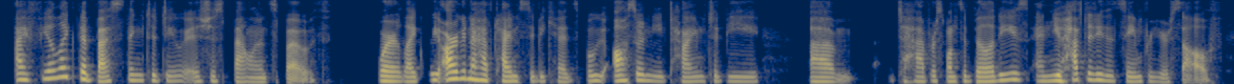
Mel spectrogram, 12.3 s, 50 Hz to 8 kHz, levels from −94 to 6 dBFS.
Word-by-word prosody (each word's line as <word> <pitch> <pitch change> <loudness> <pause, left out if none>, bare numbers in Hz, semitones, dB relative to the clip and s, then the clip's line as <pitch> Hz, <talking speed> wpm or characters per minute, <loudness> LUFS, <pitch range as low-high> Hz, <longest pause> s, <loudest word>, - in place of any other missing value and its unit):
I 220 0 +5
feel 255 +5 0
like 315 +1 +2
the 240 -2 +7
best 165 -3 +1
thing 195 -1 -2
to 190 -1 -3
do 175 -1 -8
is 165 +1 -7
just 170 0 -9
balance 145 -1 -5
both. - - -4 0.6
Where 170 -2 +5
like, 155 -1 -1
we 210 -1 +2
are 235 +3 +10
going 255 -1 +3
to 230 - +8
have 195 -3 +4
times 170 -1 0
to 160 - -7
be 165 0 -7
kids, 145 -3 -9
but 175 - -2
we 180 -2 -2
also 190 +3 +4
need 170 -3 -6
time 160 +1 -5
to 170 - -8
be, 160 -1 -8 0.5
um 155 - -2 0.5
to - - -11
have 160 0 -5
responsibilities 170 +6 -1
and 170 +1 -3
you 185 - +8
have 210 +4 +1
to 220 - -1
do 210 -1 +2
the 180 -1 -3
same 165 -2 -5
for 160 - -11
yourself, 140 -2 -5
170 Hz, 210 wpm, -24 LUFS, 160-195 Hz, 0.6 s, are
